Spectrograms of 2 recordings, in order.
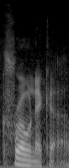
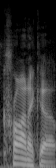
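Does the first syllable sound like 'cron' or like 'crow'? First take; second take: crow; cron. First: The first syllable sounds like 'crow'. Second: The first syllable sounds like 'chronicle'. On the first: The name comes from Kronos. The speaker calls it right. "It's Chronica, like she's Chronos" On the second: The name comes from the word chronicle. The speaker calls it wrong. "the reason I say it wrong is because I thought it was Chronica, like to chronicle"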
